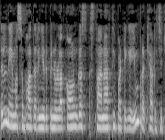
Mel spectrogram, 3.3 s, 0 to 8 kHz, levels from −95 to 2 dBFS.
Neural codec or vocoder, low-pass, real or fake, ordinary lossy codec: none; 7.2 kHz; real; none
